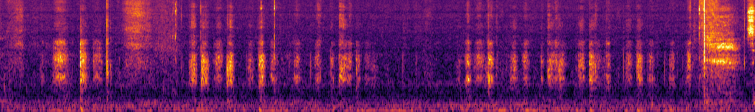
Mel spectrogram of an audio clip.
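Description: Pen scratching steadily on paper while a quick slope sketch is drawn for a maths lesson, close and continuous soft strokes with faint breathing, no talk.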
